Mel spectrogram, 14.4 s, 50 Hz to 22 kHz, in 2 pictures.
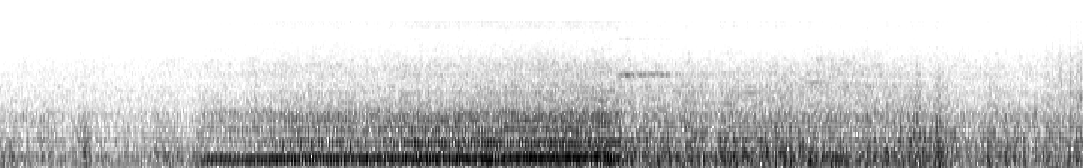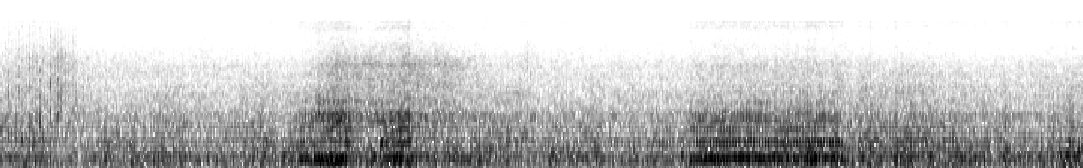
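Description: Yamaha R15 V3's 155 cc single-cylinder engine pulling in third gear as the motorcycle accelerates, over a steady rush of wind and road noise. Its note swells and rises slowly about two seconds in, wavers briefly near ten seconds, and comes up again about twelve seconds in.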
